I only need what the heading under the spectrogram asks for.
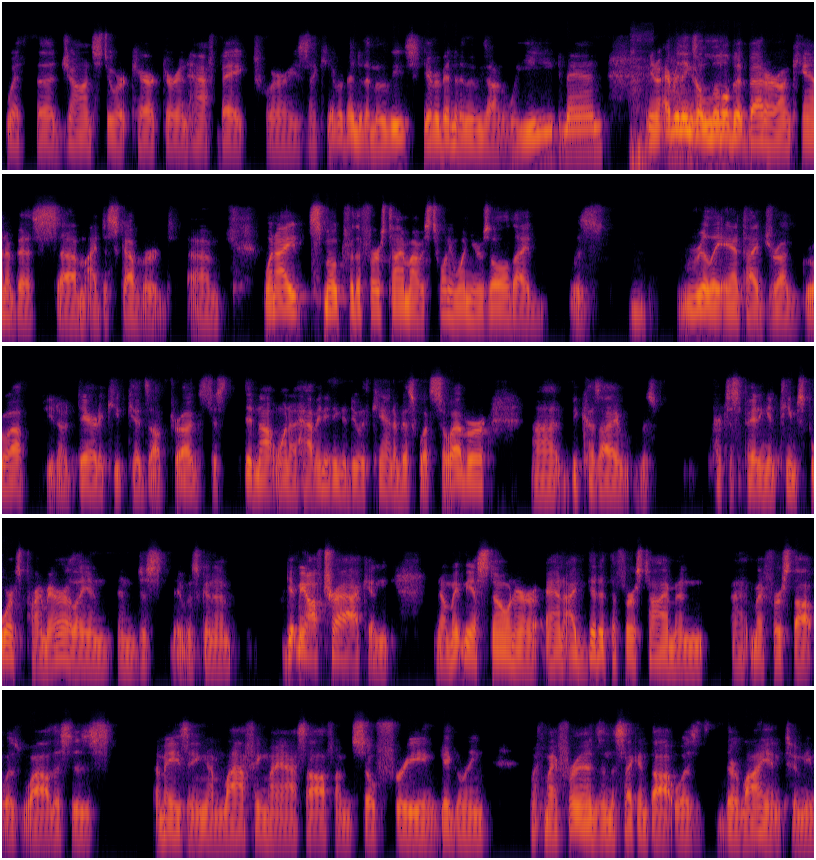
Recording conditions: video call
